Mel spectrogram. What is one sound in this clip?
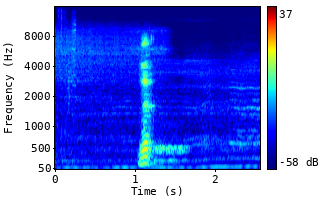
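A game character lands on stone with a sharp thud.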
